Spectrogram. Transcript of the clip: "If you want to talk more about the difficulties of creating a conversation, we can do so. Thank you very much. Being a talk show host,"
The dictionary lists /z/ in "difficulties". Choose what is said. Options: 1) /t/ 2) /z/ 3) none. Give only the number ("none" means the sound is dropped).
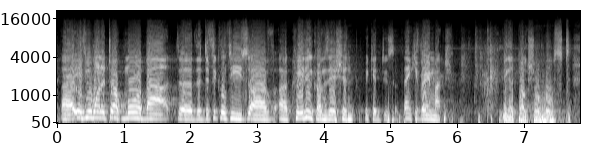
2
